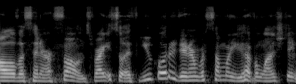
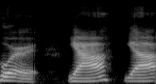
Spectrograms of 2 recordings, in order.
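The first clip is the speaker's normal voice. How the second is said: flat, utterly uninterested, banal bored monotone. Retelling a parody of sisters scrolling their phones: imitating a banal monotone Kardashian parody. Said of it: "banal as possible with a monotone voice".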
